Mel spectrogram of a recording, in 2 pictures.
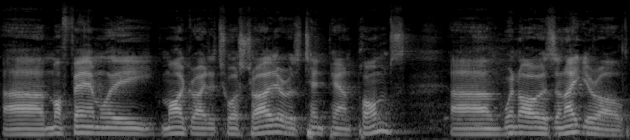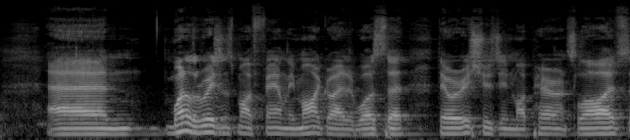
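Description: A man's voice: lowish voice, a bit bright. A man from Wales, sharing his personal story as a guest at a church service, plainly and matter-of-factly. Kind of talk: personal testimony.

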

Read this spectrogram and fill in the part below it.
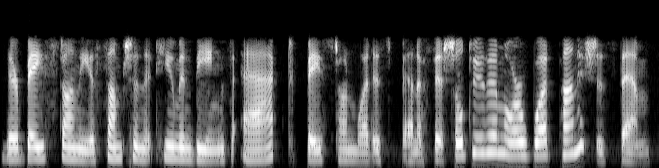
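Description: A woman with a slightly low voice explains things as an interview guest. She is articulate and measured, and the recording is narrow and phone-like, with very little room sound. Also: dry recording. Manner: articulate, measured storytelling in full sentences. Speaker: tax advisor, interview guest. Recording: tinny phone-like line, dry.

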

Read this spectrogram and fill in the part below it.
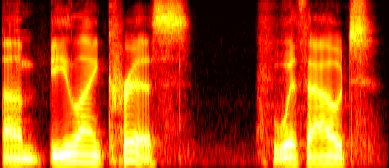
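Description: A man's voice: fairly low pitch, very slow, smooth, dry recording, clean studio sound. A man co-hosting a podcast, chatting casually and critiquing with emphatic, mock exasperation. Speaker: podcast co-host. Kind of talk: casual chat about video game movies.

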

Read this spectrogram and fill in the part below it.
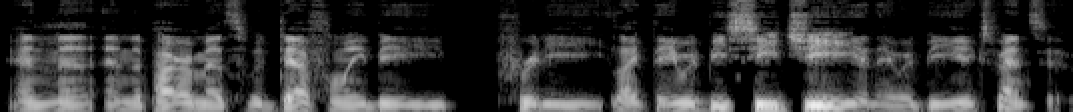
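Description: Bright-voiced man chatting casually. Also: lowish voice, steady tone, brisk, no room sound, studio quality. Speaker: podcast host reviewing comics. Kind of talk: casual chat.

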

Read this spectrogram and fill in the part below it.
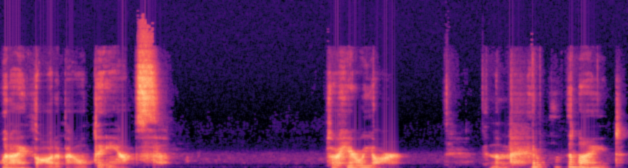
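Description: An actress playing an anxious, haunted young woman confiding in a diary in halting whispers, in an audio drama. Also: mid-range voice, expressive, full character voice, low-quality recording. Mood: hushed, uneasy. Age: young adult. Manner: halting, hushed, breathy whispering. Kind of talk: found-footage audio drama monologue.

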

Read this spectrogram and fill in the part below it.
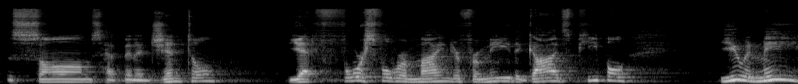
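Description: A man's voice: mid-range voice, a little mellow. A man, a pastor giving an earnest, homespun devotional talk that builds to emphatic repetition. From Southwest Virginia, US. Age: 40s.

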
